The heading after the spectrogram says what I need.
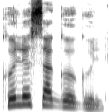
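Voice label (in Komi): "кӧлеса гӧгыль", Komi, female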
